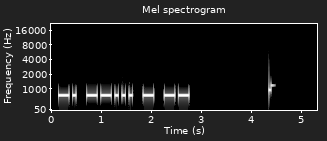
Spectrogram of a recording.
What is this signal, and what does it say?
Morse code, heard as a keyed tone, about 17 wpm, 700 Hz. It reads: N7TM
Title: USA Call Signs - 4 Characters - 2x Character Spacing - 17wpm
